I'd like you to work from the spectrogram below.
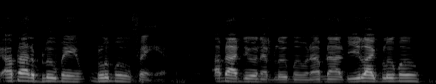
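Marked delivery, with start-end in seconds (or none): none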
